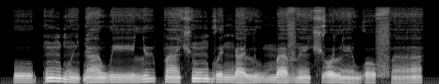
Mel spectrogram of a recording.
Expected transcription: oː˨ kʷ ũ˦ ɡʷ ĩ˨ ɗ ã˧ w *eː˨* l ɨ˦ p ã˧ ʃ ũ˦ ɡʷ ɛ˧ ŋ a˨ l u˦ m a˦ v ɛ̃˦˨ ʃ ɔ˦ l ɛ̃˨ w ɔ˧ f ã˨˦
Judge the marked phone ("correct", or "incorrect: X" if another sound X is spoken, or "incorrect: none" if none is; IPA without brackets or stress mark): incorrect: eː˧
